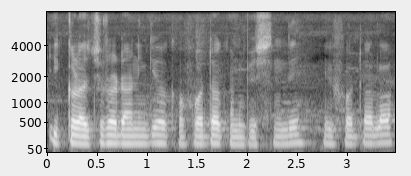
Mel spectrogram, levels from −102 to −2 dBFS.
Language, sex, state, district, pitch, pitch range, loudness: Telugu, male, Andhra Pradesh, Sri Satya Sai, 125 Hz, 120-130 Hz, -17 LUFS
